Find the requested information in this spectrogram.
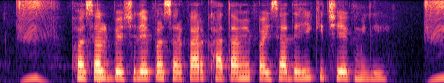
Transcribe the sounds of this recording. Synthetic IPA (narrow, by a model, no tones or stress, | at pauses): pʰəsəlbeːt͡ʃlepəɾsəɾkaːɾkʰaːt̪amẽpəɪsad̪eːɦikit͡ʃʰeːkmɪliː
